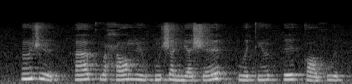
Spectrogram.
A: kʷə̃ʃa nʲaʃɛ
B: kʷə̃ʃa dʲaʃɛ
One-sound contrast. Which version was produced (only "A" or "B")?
A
